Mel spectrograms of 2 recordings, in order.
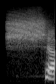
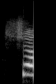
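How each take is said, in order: First: श with a long sh hiss; forceful श. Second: श as a short syllable; quick श. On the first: Teacher repeating the forceful श, long sh. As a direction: lean on the sh of श before the vowel. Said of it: "इसको थोड़ा जोर दे के बोलना है". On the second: Teacher repeating the quick श, short sound. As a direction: release श quickly, with a brief sh. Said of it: "और इसको जल्दी". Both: Shown as a demonstration.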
